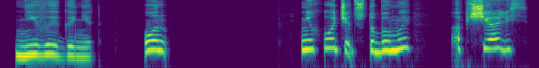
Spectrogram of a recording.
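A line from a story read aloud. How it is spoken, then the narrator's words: Child sobbing. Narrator (Russian): всхлипывал ребенок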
